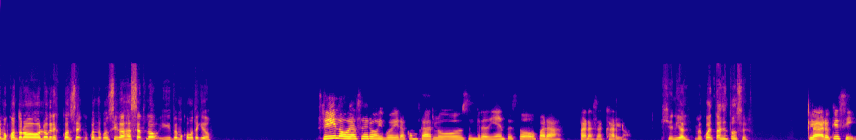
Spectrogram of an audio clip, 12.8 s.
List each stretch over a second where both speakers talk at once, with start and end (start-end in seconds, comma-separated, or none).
none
